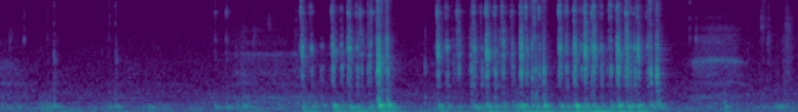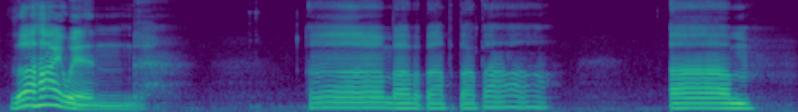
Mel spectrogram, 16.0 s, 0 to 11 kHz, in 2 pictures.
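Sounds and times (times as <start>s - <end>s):
typing on a computer keyboard: 3.0s - 6.7s
speech: 8.1s - 9.5s, 11.1s - 13.6s, 14.7s - 15.6s.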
